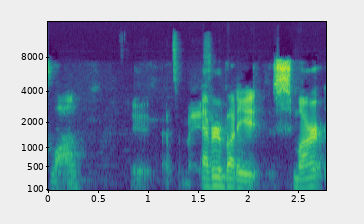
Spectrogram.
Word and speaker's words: SMAR7: Everybody, smart is spelled with a 7. It's SMAR7. It's pronounced smart.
